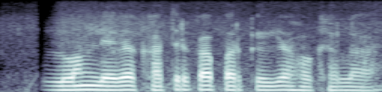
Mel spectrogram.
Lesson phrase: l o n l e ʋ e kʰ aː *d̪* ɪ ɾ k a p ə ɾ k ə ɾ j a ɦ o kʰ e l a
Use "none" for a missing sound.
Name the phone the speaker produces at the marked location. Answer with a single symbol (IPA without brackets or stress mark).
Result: t̪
